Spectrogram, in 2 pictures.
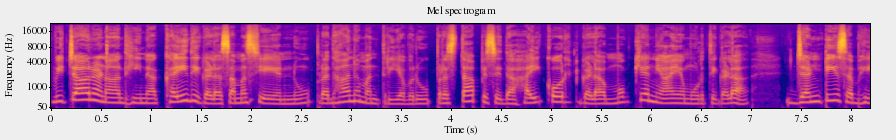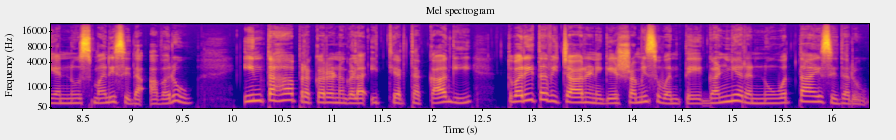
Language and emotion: Kannada, neutral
